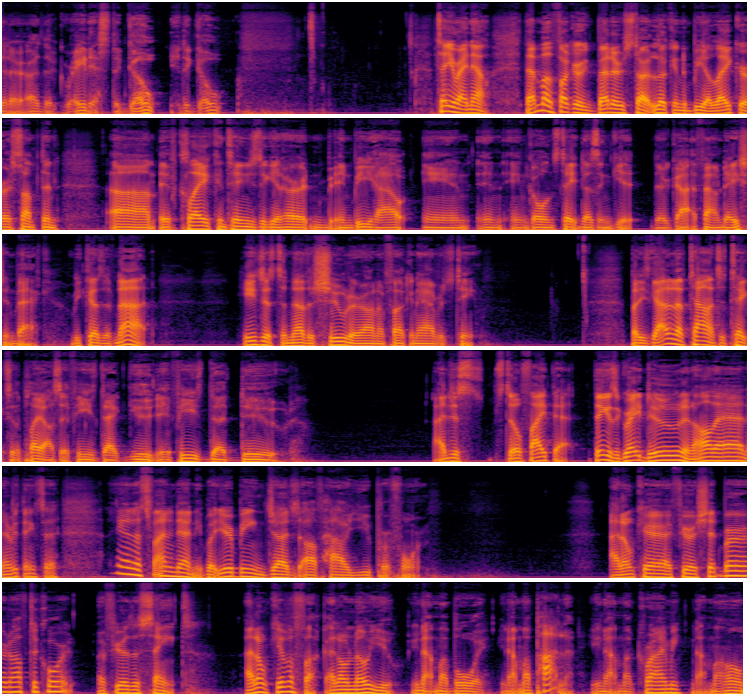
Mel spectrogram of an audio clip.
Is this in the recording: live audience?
no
